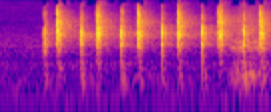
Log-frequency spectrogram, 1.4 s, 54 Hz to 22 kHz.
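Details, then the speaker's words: Soviet Jupiter-9 2/85 lens from the 1980s being shaken: a dozen sharp dry clicks in just over a second; owner suspects internal rings are loose between each other and plans to disassemble, grease and possibly tighten. "Вроде как там все в порядке, линзы на своих местах, но я так понимаю, что здесь болтаются кольца между собой."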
